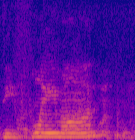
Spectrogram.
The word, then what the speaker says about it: DFLEMON: Name pronounced D Flame On.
